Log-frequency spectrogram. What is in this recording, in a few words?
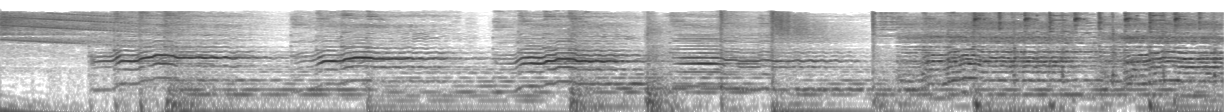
german nasheed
